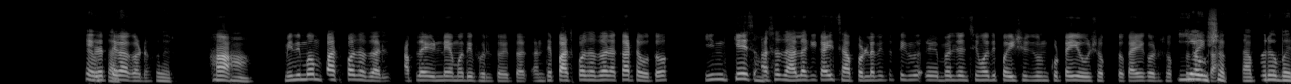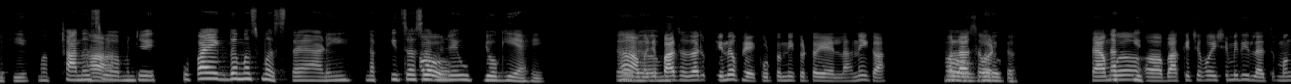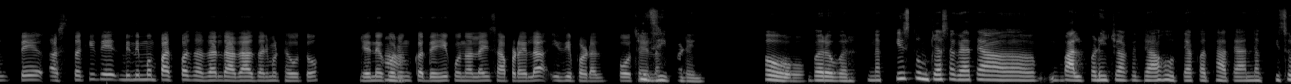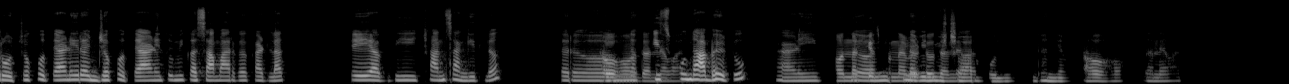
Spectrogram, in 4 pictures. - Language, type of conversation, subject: Marathi, podcast, एकट्याने प्रवास करताना वाट चुकली तर तुम्ही काय करता?
- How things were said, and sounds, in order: in English: "इन केस"; tapping; other background noise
